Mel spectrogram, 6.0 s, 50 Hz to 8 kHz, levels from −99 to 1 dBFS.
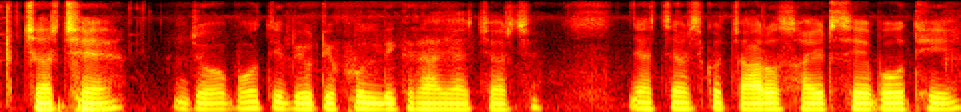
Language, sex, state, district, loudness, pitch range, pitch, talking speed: Hindi, male, Chhattisgarh, Kabirdham, -20 LUFS, 110-120 Hz, 115 Hz, 200 wpm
